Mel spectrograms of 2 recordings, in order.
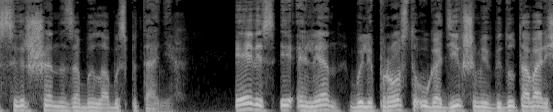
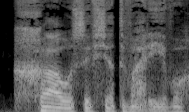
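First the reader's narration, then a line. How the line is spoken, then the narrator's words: Breathless exhale. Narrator (Russian): выдохнула Клара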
